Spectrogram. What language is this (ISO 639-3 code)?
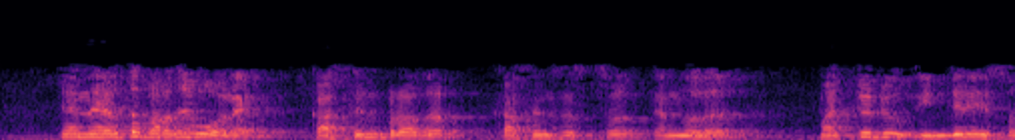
mal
